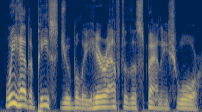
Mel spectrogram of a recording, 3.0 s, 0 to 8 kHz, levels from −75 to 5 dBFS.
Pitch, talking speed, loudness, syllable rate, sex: 135 Hz, 200 wpm, -17 LUFS, 5.6 syllables/s, male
